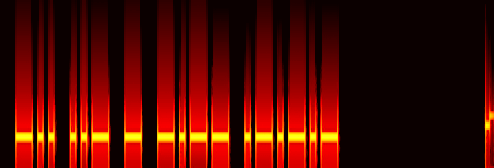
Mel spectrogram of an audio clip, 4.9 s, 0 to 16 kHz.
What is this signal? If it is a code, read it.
Morse code, heard as a keyed tone, about 22 wpm, 700 Hz. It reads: DUTY.
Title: Sentences from Top 1500 Words 22wpm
